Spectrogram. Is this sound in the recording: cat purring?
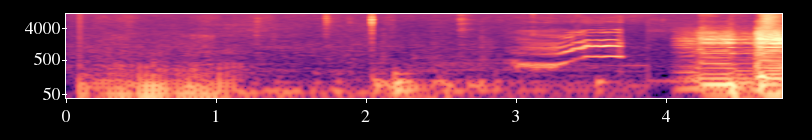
yes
